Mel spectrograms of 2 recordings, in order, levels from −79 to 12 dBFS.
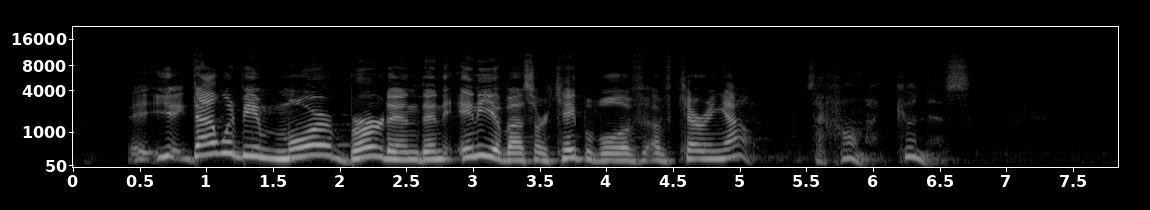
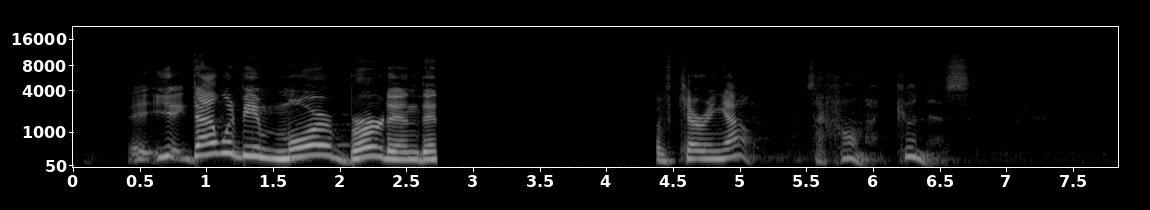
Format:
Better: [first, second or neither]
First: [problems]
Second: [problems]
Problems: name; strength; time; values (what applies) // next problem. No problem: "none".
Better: first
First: none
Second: audio cutting out; at 2.5 s for 1.5 s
